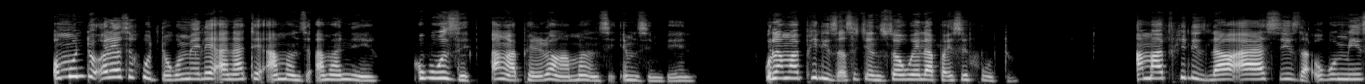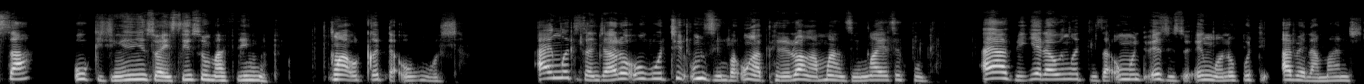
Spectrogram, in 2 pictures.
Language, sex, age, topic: North Ndebele, female, 25-35, health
